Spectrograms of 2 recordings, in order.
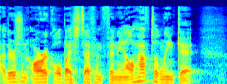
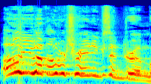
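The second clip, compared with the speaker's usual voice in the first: loud, very high mock voice; put-on high-pitched parody of a professional; mocking lazy professional; 8 dB louder than usual. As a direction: ridicule a glib diagnoser in a squeaky high pitch. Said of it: "I hate professionals who just".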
